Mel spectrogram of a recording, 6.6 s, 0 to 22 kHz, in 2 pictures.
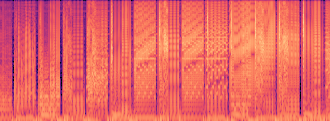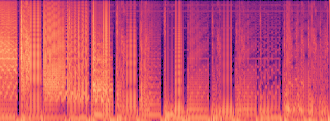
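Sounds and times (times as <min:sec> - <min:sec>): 
crowd noise synthesized on a MOS6581R2 SID chip: 0:00.1 - 0:06.5.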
